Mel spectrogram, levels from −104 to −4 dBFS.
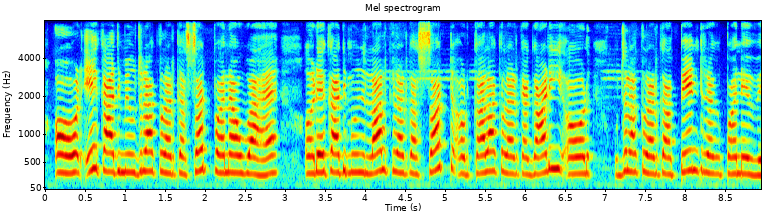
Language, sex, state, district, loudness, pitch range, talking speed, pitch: Hindi, female, Bihar, Supaul, -15 LUFS, 300-335 Hz, 205 wpm, 315 Hz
